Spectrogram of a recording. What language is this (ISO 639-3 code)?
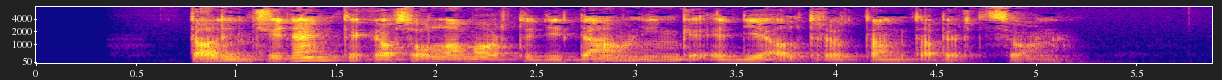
ita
